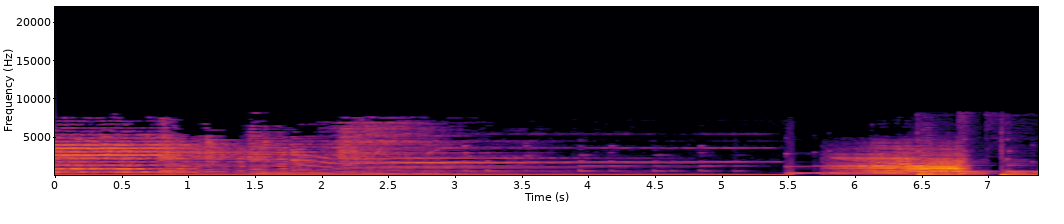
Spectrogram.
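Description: A cow moos in a few long, drawn-out, low calls with bending pitch. The calls are loud and heard on their own, with no talk.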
